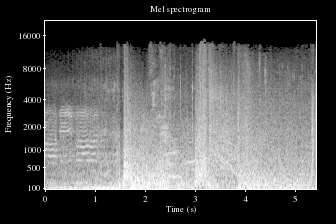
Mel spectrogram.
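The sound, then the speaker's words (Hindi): Anti-aircraft guns firing skyward as a war breaks out: sustained roaring bursts of gunfire with two heavy, booming blasts standing out, loud and dense throughout. “लगता है जंग शुरू हो गई। बंदूकों का रुख आसमान की तरफ क्यों है? ये बंदूक नहीं, एयरक्राफ्ट है।”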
